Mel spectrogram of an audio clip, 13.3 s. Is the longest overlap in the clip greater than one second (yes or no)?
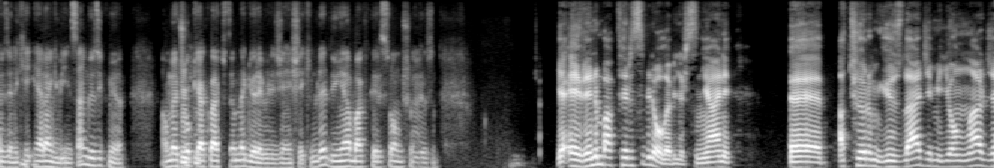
no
